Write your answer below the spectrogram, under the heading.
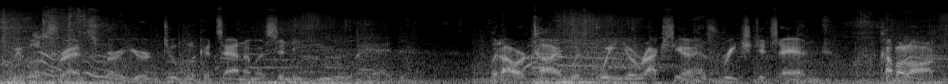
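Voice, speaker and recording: A man uses a put-on character voice. Loud background noise runs behind him. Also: moderate pace. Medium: game stream. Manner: smug.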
